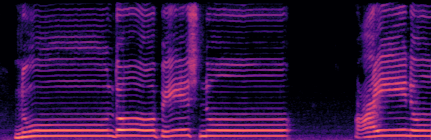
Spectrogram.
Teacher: تنوین میں ہم نے غنہ کرنا ہے، وہ بھی اخفا کا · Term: اخفا کا غنہ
